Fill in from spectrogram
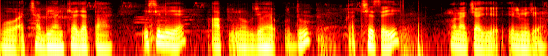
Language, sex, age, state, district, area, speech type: Urdu, male, 18-30, Bihar, Khagaria, rural, spontaneous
